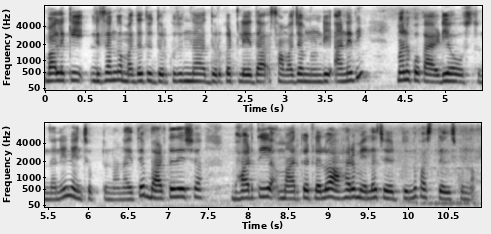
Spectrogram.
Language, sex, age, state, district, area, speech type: Telugu, female, 30-45, Telangana, Hyderabad, rural, spontaneous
